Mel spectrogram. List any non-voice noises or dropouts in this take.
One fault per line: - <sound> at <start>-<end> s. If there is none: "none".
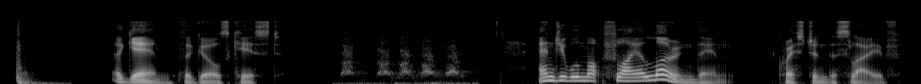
- thud at 0.2-0.7 s
- bark at 3.3-4.8 s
